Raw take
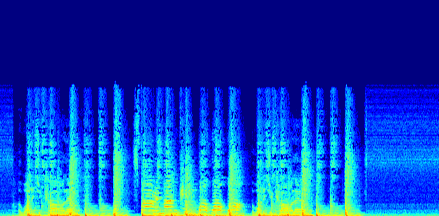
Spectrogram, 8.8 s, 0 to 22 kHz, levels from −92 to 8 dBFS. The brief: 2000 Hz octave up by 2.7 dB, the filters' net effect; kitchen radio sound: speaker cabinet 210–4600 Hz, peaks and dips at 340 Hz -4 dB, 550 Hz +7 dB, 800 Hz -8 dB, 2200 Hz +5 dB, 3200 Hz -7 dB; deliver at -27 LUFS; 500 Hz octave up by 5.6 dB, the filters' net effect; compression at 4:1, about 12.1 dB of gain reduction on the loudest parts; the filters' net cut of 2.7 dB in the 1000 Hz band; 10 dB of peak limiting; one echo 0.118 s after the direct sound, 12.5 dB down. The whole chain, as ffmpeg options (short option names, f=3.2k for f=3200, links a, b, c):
-af "equalizer=f=500:t=o:g=6,equalizer=f=1k:t=o:g=-3.5,equalizer=f=2k:t=o:g=3.5,acompressor=threshold=-27dB:ratio=4,alimiter=limit=-22.5dB:level=0:latency=1,highpass=210,equalizer=f=340:t=q:w=4:g=-4,equalizer=f=550:t=q:w=4:g=7,equalizer=f=800:t=q:w=4:g=-8,equalizer=f=2.2k:t=q:w=4:g=5,equalizer=f=3.2k:t=q:w=4:g=-7,lowpass=f=4.6k:w=0.5412,lowpass=f=4.6k:w=1.3066,aecho=1:1:118:0.237,volume=8.5dB"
